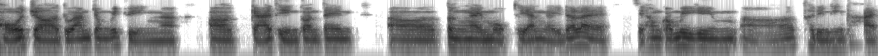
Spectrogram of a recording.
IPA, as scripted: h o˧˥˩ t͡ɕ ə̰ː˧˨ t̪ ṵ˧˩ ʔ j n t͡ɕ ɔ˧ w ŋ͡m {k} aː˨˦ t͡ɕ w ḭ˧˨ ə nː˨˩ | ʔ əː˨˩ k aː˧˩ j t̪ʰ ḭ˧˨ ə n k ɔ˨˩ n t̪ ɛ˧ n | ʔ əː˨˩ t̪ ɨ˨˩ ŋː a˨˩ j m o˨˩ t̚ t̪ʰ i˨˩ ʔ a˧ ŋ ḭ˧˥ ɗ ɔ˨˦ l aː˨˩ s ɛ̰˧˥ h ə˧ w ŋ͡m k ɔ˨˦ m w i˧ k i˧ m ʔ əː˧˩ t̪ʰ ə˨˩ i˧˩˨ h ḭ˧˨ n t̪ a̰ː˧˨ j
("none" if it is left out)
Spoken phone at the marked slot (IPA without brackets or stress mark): k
